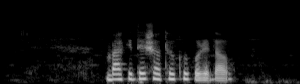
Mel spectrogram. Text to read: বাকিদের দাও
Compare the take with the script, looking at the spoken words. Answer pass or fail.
fail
